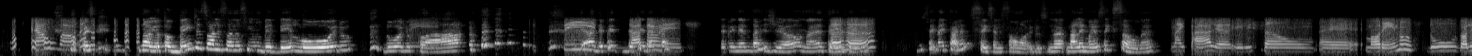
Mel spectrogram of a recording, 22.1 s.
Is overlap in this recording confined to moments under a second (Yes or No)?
No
